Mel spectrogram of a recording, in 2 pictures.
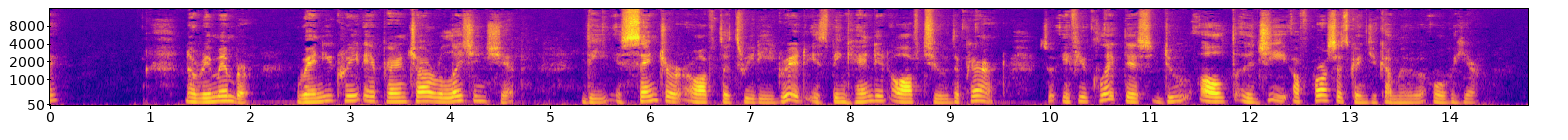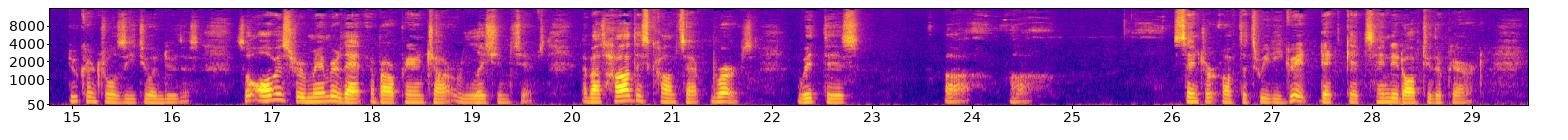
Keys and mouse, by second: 5.4 right click, 9.1 right click, 10.4 right click, 12.1 alt+g, 15.6 ctrl+z.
